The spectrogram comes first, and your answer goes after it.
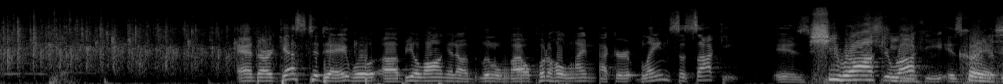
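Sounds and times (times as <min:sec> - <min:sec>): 
clapping: 0:00.0 - 0:02.9
speech: 0:02.4 - 0:10.0.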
